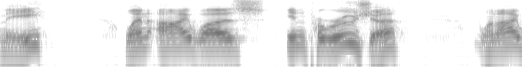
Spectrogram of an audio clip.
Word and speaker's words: parousia: The word present there is the word, well, in Greek it's pronounced parousia. We usually pronounce it parousia.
